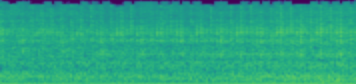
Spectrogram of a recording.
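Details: Maruti Swift engine after a timing chain and camshaft repair, idling with the AC on: steady, even idle with a smooth low rumble and no stumbles or knocks. No white or black smoke, only a slight alternator bearing noise; healthy running.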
